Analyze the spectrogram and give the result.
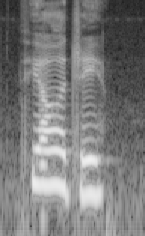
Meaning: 1. The study of God, a god, or gods; and of the truthfulness of religion in general 2. Synonym of religious studies
- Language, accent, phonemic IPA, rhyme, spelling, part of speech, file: English, US, /θiˈɒ.lə.d͡ʒi/, -ɒlədʒi, theology, noun, En-us-theology.ogg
